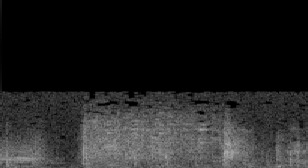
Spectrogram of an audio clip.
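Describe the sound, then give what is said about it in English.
A plate glass mirror shatters loudly with a sharp crash, followed by a dense spray of tinkling shards and a second burst of breaking glass, harsh, filling the whole moment. “There goes my plate glass mirror.”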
